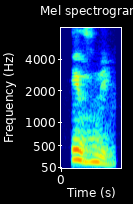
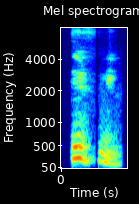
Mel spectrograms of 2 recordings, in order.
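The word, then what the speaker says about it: evening: ইংরেজিতে বলি আমরা গুড ইভনিং ইভনিং ঠিক আছে গুড ইভনিং ইভিনিং না গুড ইভনিং উচ্চারণটা শিখে নিবেন গুড ইভনিং ঠিক আছে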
